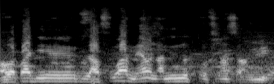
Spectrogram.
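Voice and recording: Over faint background noise and faint crowd noise, a man speaks at a moderate pace with a slightly mellow tone, medium pitch and fairly even intonation.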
